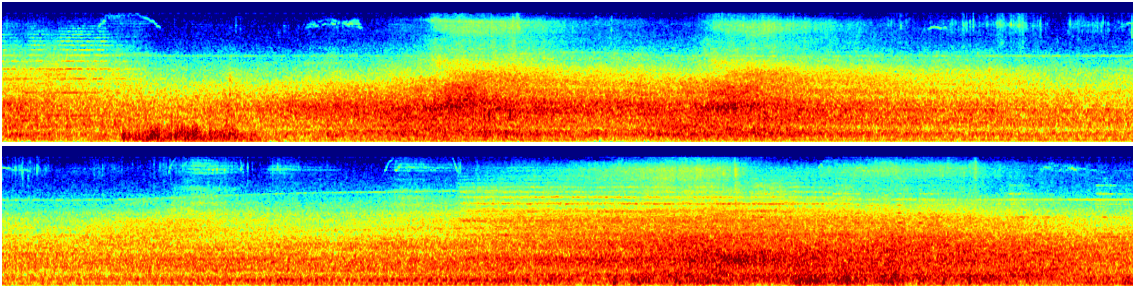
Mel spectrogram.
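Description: Freight train moving past: a steady rumble and rattle of train wheels on rail, swelling louder several times as it goes by.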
